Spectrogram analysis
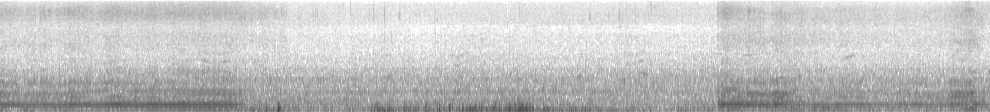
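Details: A large wild violet carpenter bee (Xylocopa violacea), possibly, among Buddleia, brown knapweed and sweet pea flowers, gives a low, droning wing buzz at real speed, steady with rich overtones; it fades amid soft rustling, then passes close again.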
